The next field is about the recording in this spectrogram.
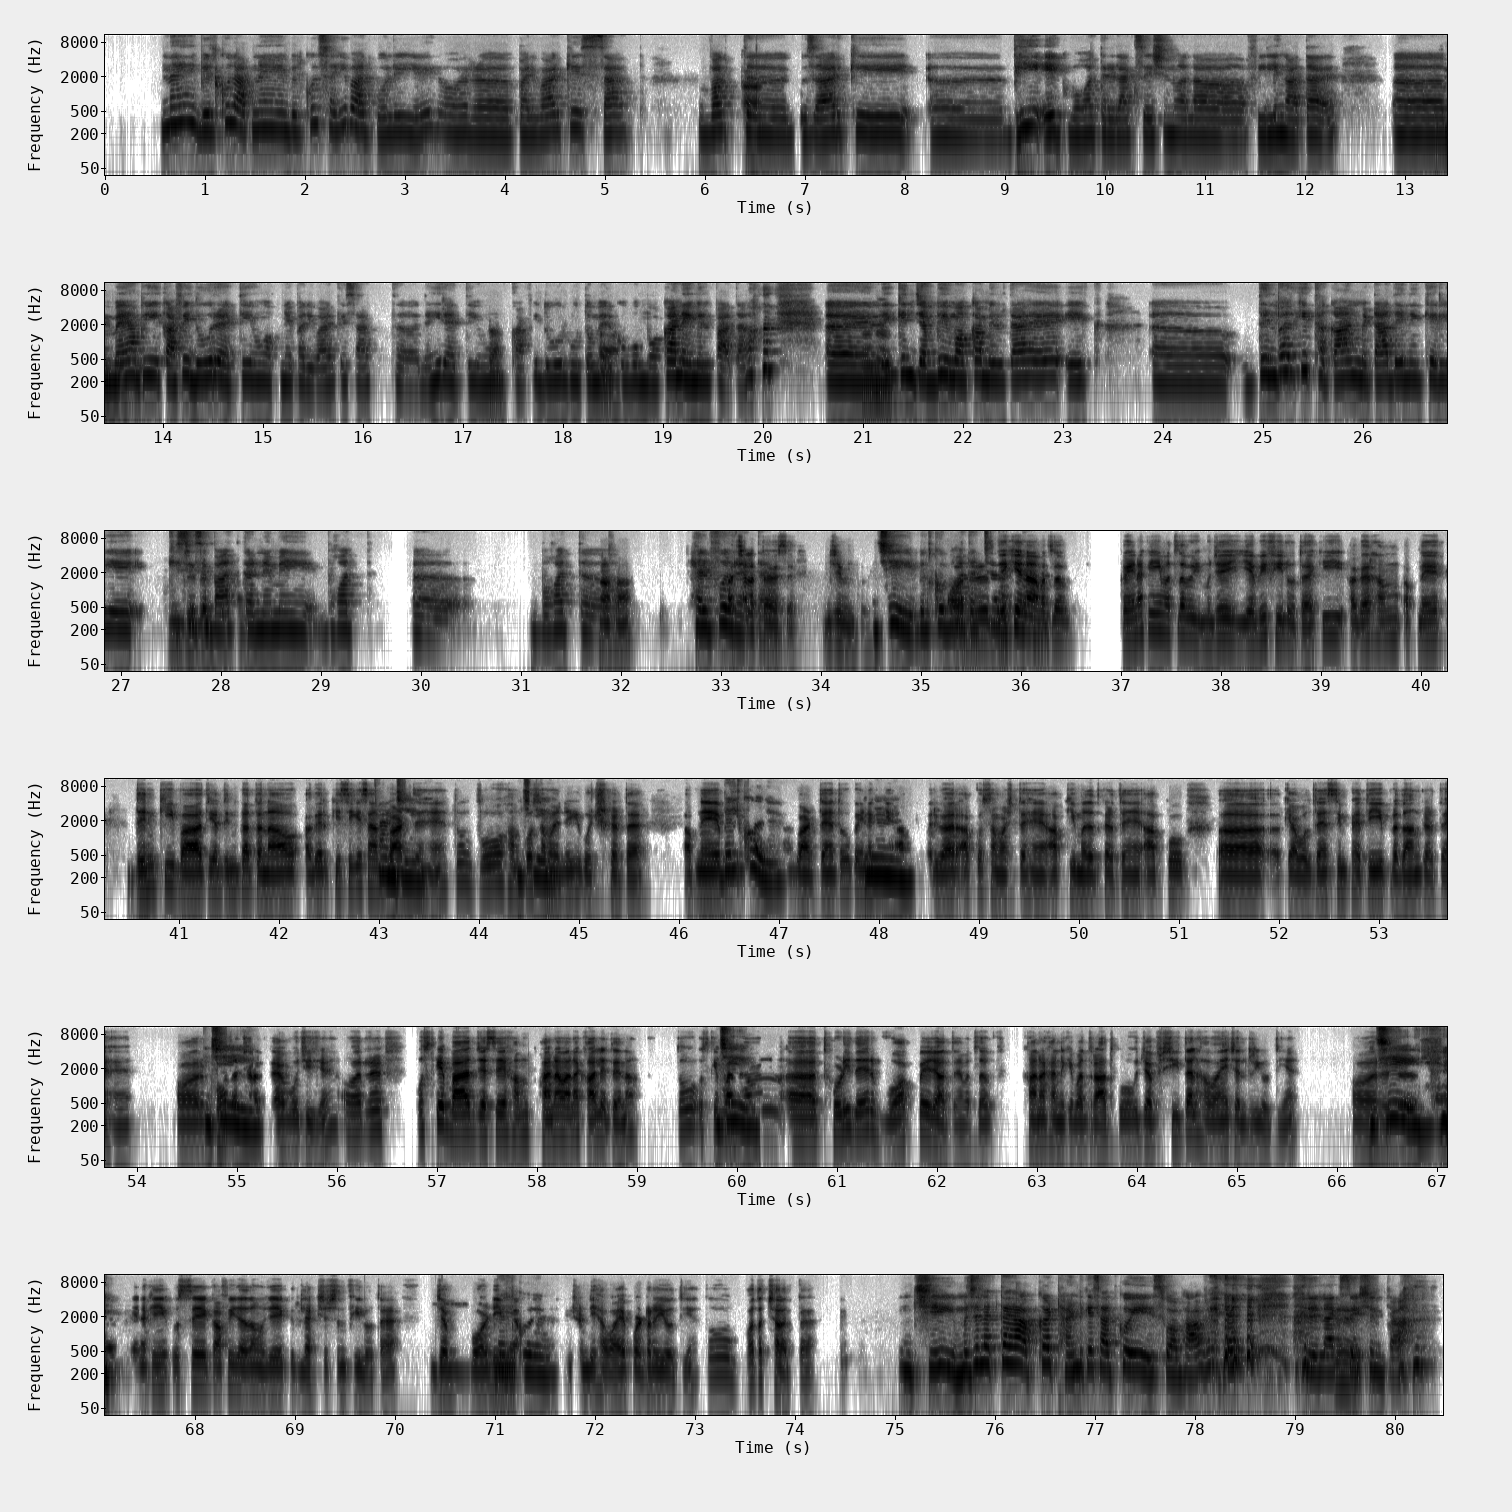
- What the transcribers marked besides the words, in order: in English: "रिलैक्सेशन"; in English: "फीलिंग"; chuckle; in English: "हेल्पफुल"; in English: "फील"; unintelligible speech; in English: "सिम्पैथी"; in English: "वॉक"; chuckle; in English: "रिलैक्सेशन फील"; horn; in English: "बॉडी"; laughing while speaking: "है"; laugh; in English: "रिलैक्सेशन"; chuckle
- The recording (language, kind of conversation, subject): Hindi, unstructured, दिन के आखिर में आप खुद को कैसे आराम देते हैं?
- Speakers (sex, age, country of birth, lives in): female, 25-29, India, France; male, 20-24, India, India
